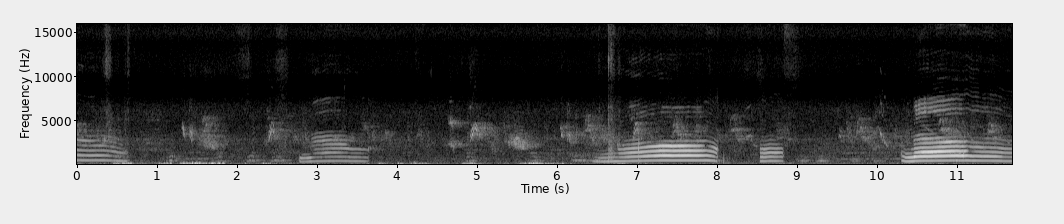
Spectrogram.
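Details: Loud, clear kitten meows, long and slightly wavering, about eight calls with short chirps between, plus soft low thumps and rustling.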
